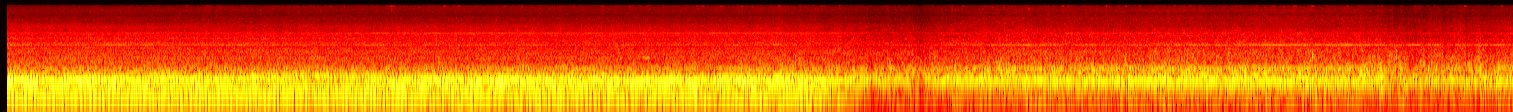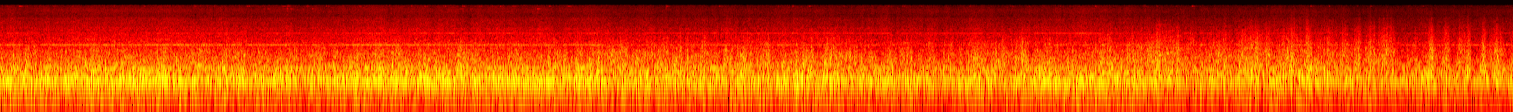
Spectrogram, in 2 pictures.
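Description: Motorboat engine running steadily at speed, with the wake's water churning and rushing. The deep low rumble of the engine falls away about eight seconds in, leaving a steady hum over the water noise.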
